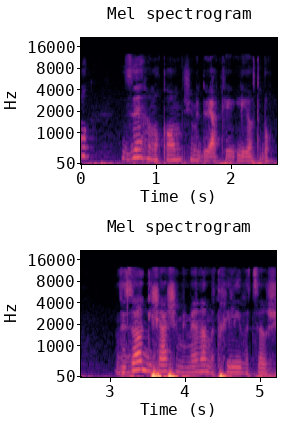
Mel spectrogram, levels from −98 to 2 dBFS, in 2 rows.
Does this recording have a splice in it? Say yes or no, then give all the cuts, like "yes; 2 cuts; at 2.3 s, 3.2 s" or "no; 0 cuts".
no; 0 cuts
